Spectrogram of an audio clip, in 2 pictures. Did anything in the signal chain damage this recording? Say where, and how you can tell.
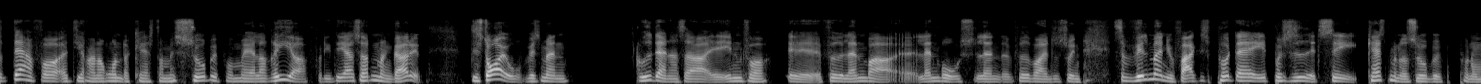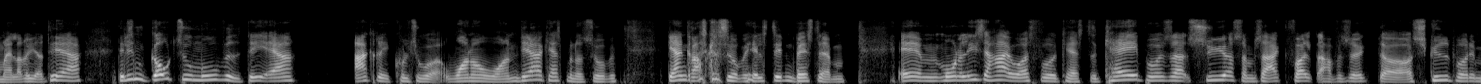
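Yes. Throughout, the speech sounds muffled, hoarse and slightly robotic, with nothing above about 8.6 kHz. This is Opus voice compression at the codec stage: SILK in wideband mode, coding the excitation coarsely at what sounds like roughly 12 kbps.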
